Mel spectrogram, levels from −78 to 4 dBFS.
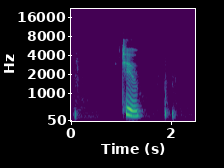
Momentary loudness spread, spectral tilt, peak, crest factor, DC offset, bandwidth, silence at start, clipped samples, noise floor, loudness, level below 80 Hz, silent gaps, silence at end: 24 LU; -5 dB/octave; -10 dBFS; 20 dB; under 0.1%; 7.6 kHz; 0.05 s; under 0.1%; -76 dBFS; -24 LUFS; -82 dBFS; none; 0.6 s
